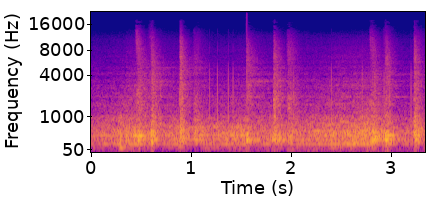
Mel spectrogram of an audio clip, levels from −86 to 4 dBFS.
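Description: Compressed frames skipped at 0.35 s: the audio jumps ahead by about 200 ms, which fits roughly two frames of about 93 ms each going missing or being rejected by the decoder.

A train of clicks runs from 0.69 s to 3.21 s: about twenty similar pops at an uneven pace, averaging around six per second and peaking about 10 dB above the surrounding sound. They tick through quiet moments too, and are likely caused by nearby electrical interference or a faulty connection or power supply.

A second compressed frames skipped fault comes at 1.56 s, inside the click train. This time about half a second of audio is lost, pointing to roughly five dropped frames, and the sound lurches forward.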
